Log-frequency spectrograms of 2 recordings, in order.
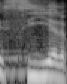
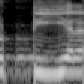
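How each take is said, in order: First: "सीएल" opening on an S sound; correct pronunciation. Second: "टीएल" with a hard T; wrong pronunciation. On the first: Teacher correcting the misreading, "सीएल" with S sound. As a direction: swap the T for S, "सीएल". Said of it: "सीएल पढ़ेंगे". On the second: Teacher warning students off the misreading, "टीएल" with hard T. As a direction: say "टीएल" as spelt, T sound kept. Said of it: "इसको टीएल नहीं पढ़ेंगे". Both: Shown as a demonstration.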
